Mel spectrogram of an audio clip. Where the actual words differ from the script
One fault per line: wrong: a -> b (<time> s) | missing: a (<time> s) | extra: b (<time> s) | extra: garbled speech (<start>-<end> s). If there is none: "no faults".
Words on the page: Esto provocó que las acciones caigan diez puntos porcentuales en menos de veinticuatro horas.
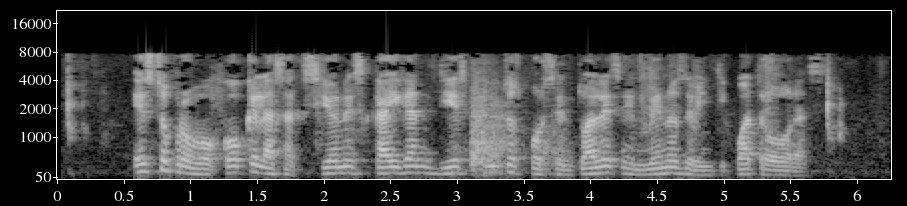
no faults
